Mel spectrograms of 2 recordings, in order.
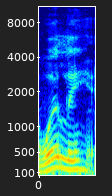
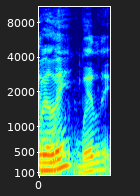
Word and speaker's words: Woodley: What's name's gonna fight Woodley and Woodley gonna give him the hand. Is it Willie?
